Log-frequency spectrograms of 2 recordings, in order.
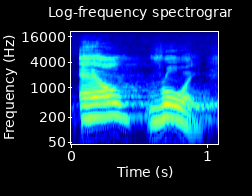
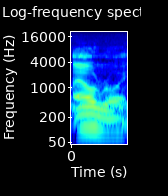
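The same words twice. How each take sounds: First: It is split into two separate words. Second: It is run together as one name. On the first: It is the divine title from scripture. The speaker calls it right. "El space Roy" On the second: It sounds like an ordinary personal name. The speaker calls it wrong. "not like your uncle El Roy"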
